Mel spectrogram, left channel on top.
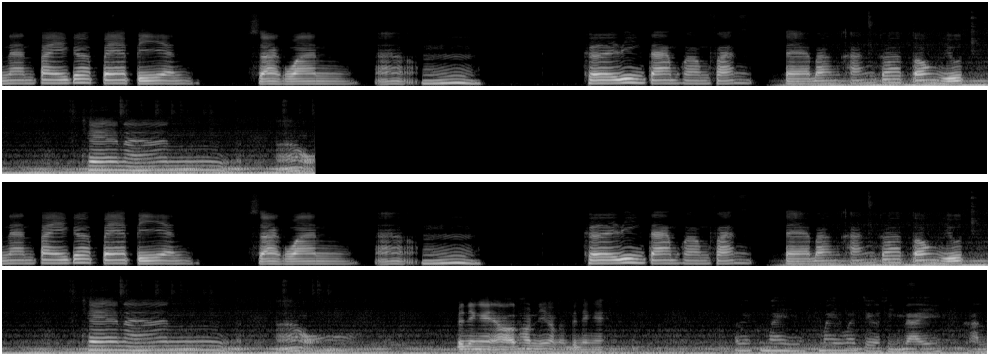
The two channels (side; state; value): left; drops out; at 13.0 s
